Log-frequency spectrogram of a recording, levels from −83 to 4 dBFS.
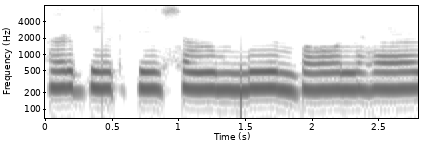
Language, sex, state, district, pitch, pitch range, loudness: Hindi, female, Bihar, Purnia, 235 Hz, 230-240 Hz, -36 LUFS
